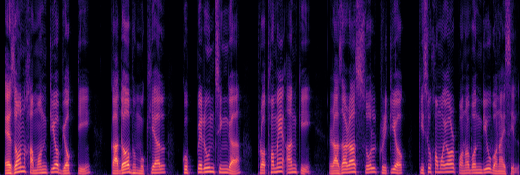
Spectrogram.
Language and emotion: Assamese, neutral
